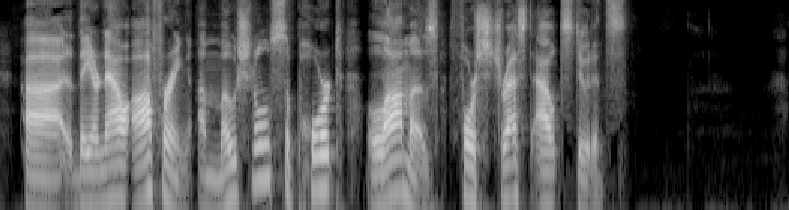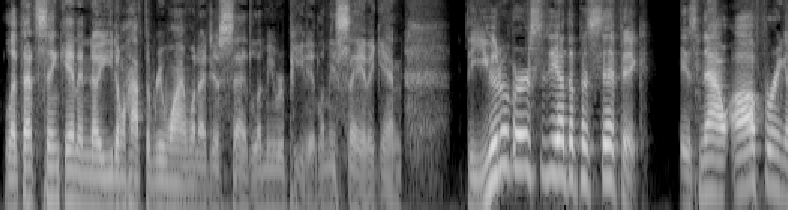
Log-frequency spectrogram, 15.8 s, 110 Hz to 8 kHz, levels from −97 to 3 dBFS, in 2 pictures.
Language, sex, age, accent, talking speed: English, male, 40-59, American, 165 wpm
